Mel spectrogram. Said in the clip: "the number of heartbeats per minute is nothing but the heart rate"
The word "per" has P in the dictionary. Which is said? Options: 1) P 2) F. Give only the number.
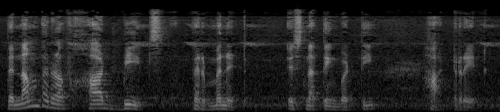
1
